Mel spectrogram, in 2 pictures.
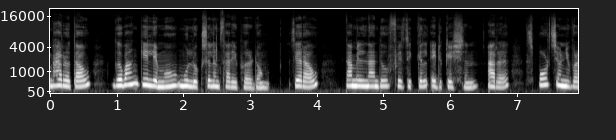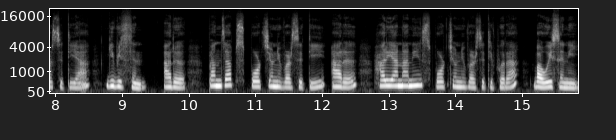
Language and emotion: Bodo, neutral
